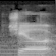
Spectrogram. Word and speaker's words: Shale: Shale rhymes with male.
